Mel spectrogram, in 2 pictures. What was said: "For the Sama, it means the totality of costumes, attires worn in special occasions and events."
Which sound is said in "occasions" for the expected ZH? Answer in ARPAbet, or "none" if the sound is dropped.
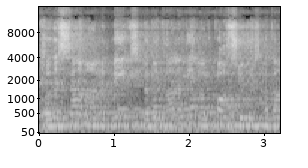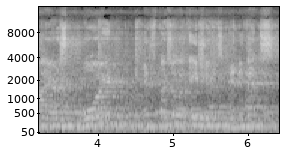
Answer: SH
